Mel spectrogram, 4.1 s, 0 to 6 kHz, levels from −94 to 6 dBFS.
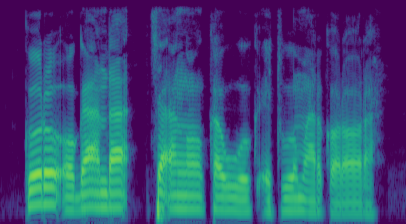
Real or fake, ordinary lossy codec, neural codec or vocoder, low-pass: real; none; none; 5.4 kHz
